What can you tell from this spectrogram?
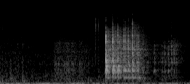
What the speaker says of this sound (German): Ich würfel noch einmal.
